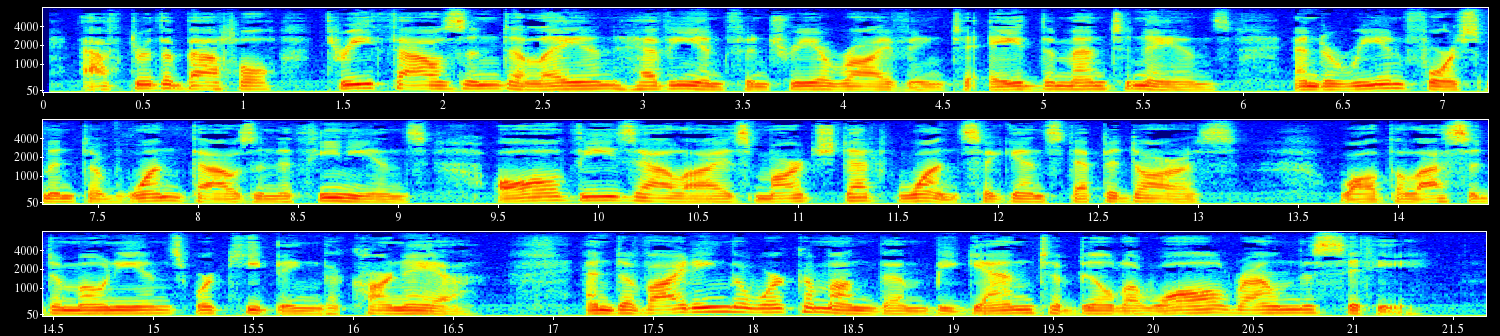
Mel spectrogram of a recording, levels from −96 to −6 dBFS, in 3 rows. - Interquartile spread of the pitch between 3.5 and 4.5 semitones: Yes, average, 3.8 semitones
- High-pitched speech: No, low, 110 Hz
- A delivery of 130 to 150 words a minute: Yes, slow, 135 wpm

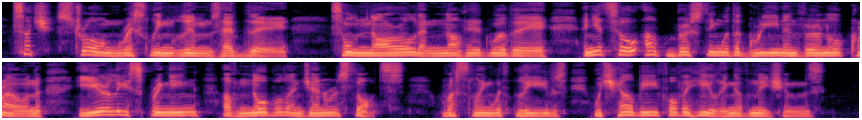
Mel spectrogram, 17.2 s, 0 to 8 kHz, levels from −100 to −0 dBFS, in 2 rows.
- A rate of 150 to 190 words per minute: No, slow, 135 wpm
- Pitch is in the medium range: Yes, medium, 150 Hz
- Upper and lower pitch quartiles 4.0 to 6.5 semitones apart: No, average, 3.2 semitones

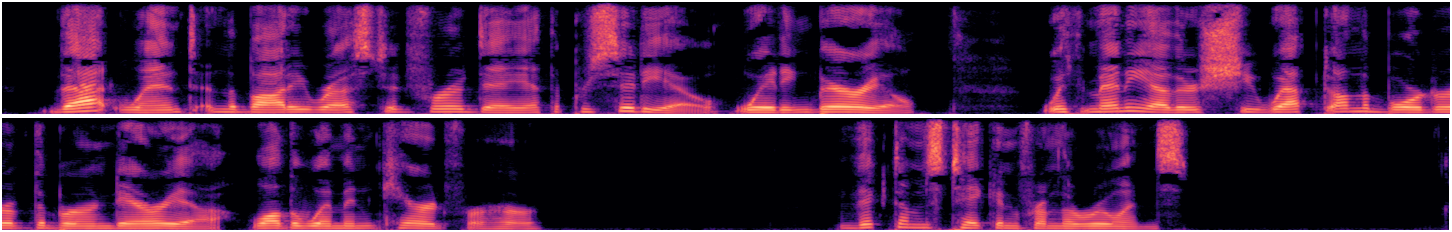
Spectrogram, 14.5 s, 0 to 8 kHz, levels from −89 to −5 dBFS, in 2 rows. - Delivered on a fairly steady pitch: Yes, narrow, 2.2 semitones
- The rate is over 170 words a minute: No, average, 155 wpm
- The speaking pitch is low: No, medium, 170 Hz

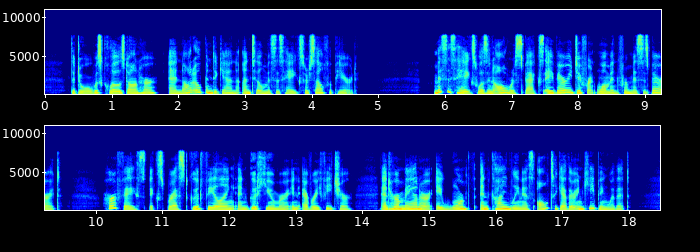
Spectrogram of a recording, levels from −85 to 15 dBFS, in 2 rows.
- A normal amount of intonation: No, wide, 6.2 semitones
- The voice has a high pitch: Yes, high, 200 Hz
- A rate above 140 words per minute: Yes, average, 170 wpm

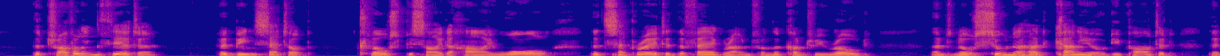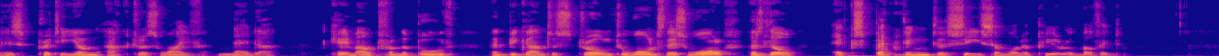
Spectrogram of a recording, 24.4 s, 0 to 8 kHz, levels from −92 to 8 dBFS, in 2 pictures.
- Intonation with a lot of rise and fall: Yes, wide, 8.3 semitones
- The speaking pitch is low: Yes, low, 130 Hz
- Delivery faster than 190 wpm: No, slow, 135 wpm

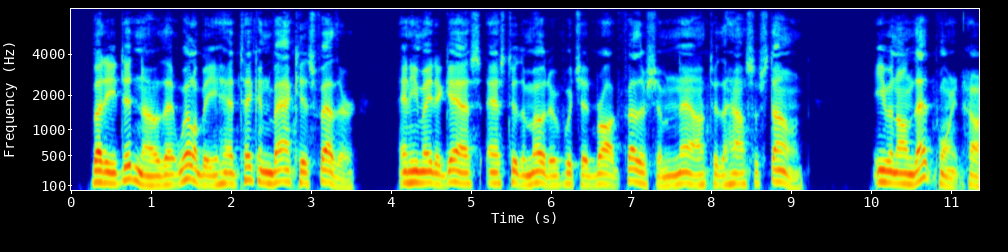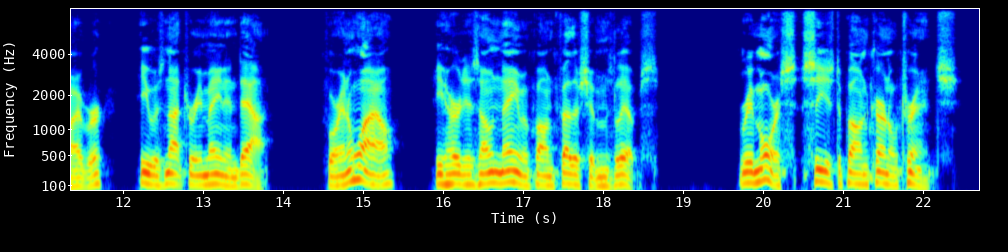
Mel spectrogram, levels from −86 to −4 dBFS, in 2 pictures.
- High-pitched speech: No, low, 120 Hz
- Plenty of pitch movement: No, average, 3.5 semitones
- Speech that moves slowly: No, average, 155 wpm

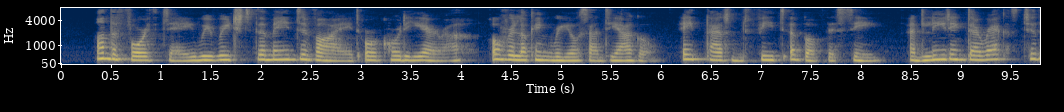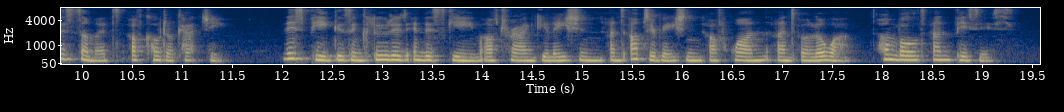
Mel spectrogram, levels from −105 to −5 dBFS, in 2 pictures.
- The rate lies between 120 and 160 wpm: Yes, average, 140 wpm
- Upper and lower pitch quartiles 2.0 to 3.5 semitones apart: Yes, average, 3.2 semitones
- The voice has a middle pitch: No, high, 205 Hz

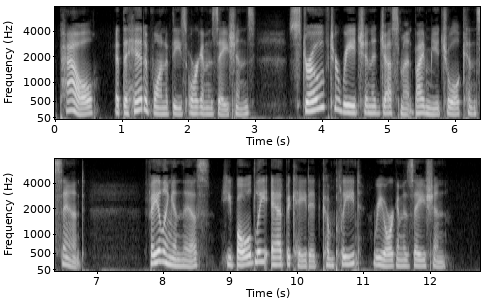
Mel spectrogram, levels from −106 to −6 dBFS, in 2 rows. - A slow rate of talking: Yes, slow, 120 wpm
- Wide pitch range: No, average, 4.0 semitones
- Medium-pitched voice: Yes, medium, 175 Hz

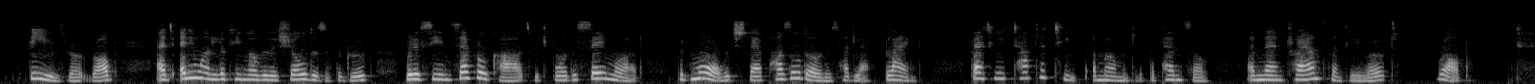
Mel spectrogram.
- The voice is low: No, high, 210 Hz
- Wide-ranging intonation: No, average, 4.7 semitones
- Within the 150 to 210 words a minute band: Yes, average, 180 wpm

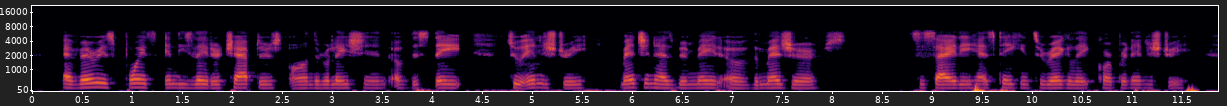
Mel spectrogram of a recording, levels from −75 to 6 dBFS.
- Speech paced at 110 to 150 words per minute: Yes, average, 145 wpm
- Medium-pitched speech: Yes, medium, 165 Hz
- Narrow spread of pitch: Yes, narrow, 1.1 semitones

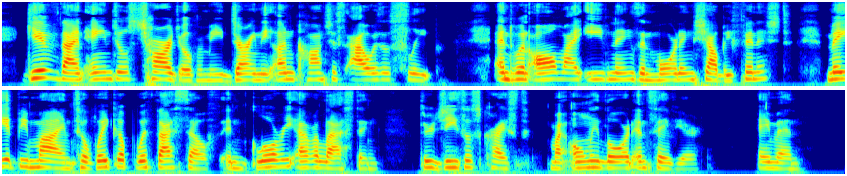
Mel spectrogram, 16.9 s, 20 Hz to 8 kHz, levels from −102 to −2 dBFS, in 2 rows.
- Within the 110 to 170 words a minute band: Yes, average, 155 wpm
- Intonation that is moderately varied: No, narrow, 2.2 semitones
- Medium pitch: Yes, medium, 180 Hz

